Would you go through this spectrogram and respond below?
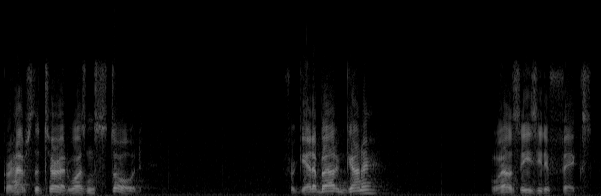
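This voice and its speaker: A man reads a scripted training-film narration at a middle pitch. He is brisk and direct and talks straight to the viewer as "you" while he walks them through each step. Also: expressive, pushed and bright, rough recording.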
